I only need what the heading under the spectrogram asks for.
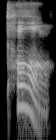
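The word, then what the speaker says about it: ط: this one is called ta, ta, ta, and it's made with a slight puckering of the lips, pressing your tongue on the top of the front teeth.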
